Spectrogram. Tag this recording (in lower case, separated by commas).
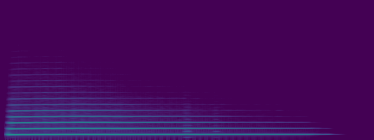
brass instrument, music, trumpet, musical instrument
